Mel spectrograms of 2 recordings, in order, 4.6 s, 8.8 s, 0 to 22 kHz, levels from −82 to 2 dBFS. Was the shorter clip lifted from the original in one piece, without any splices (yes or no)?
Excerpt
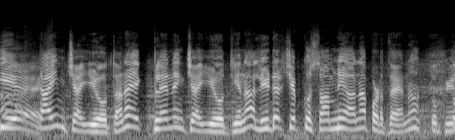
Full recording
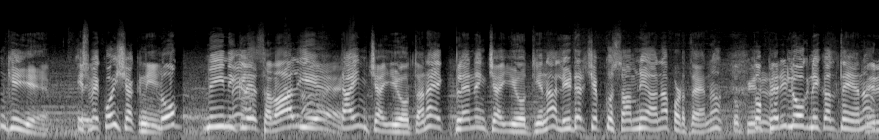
yes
